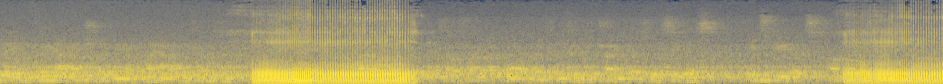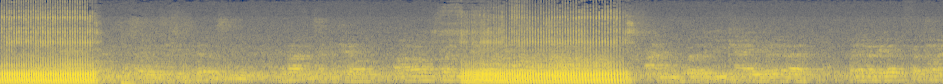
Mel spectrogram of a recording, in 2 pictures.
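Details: Dog snoring in deep sleep, three long buzzing snores about every five and a half seconds, each under two seconds, with soft breathing in between and a calm indoor background.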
